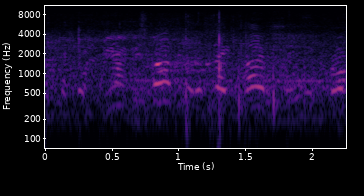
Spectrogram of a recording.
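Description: A football kicked, a sharp thud a little over a second in, amid distant shouts from players.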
